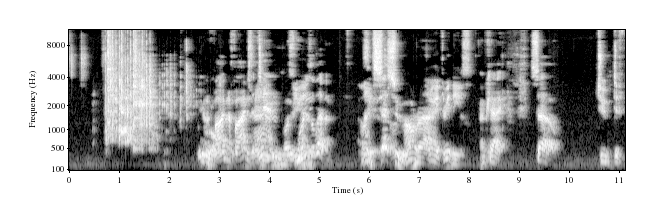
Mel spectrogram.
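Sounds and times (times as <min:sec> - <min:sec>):
dice tumbling through a new dice tower: 0:00.7 - 0:02.6
speech: 0:02.9 - 0:09.8, 0:10.6 - 0:11.1.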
